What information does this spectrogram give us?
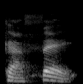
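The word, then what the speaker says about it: café: Now, once again, here we have the long A sound, and we don't have the letter which represent that long A sound. We don't have an A, we have an E. And this is cafe.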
